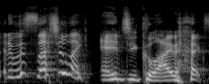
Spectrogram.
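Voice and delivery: high burst of laughter into words; laughing. Real, not acted. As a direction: laugh through the start of the line. Laughing at anticlimax.

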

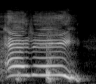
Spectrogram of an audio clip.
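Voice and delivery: loud, high call across a room; mock cheerful yell of a name; shouting greeting. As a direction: call out his name with delight. People shouting greetings at him.

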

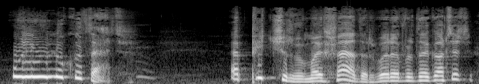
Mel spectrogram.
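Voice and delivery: sudden high amazed cry. Acted. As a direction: gasp in wonder at the mirror. Character amazed at mirror.

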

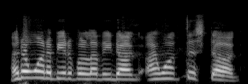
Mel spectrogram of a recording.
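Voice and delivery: put-on high, loud child's insistence; a small boy putting his foot down; determined small boy. A narrator's reading. Small boy repeating to his nurse, high and determined.

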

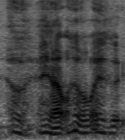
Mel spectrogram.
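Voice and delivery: mock Scottish, through a pursed mouth; tight-mouthed Scottish impression. Co-host teasing the host's accent, tight-mouthed mock Scottish. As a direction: imitate a tight-lipped Scottish accent, softly. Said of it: "very tight-mouthed, wasn't it?".

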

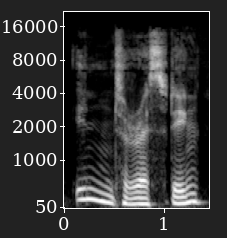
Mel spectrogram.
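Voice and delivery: slow, drawn-out posh INTERESTING; mock posh sneer; posh disdain. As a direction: stretch it with veiled upper-class disapproval. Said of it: "That's the difference between posh people".

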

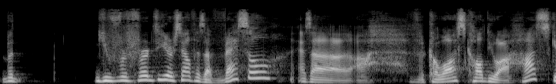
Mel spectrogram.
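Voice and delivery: normal talking voice

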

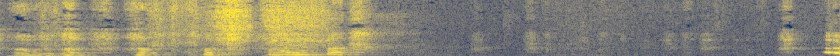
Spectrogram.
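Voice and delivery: high startled oh-oh-oh; whimpering little scared gasps; frightened squeak. Acted. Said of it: "he just kinda goes".

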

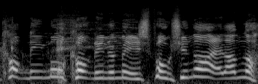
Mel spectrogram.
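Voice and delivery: mock banter. Jokey banter about Cockney roots.

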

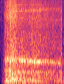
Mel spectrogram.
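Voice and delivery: long airy exhale; slow mimed smoker's puff; blowing smoke. Retold or imitated. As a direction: blow imaginary cigarette smoke at someone. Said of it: "blowing smoke all over me".

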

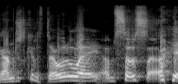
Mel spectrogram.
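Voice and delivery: high-pitched, pleading apology; flustered apology. Retold or imitated. Panicked apology to security officer.

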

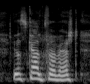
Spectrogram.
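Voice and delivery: high laugh then joking line. Real, not acted. Host laughing at own exaggerated bottom. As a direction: laugh at your own joke.

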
